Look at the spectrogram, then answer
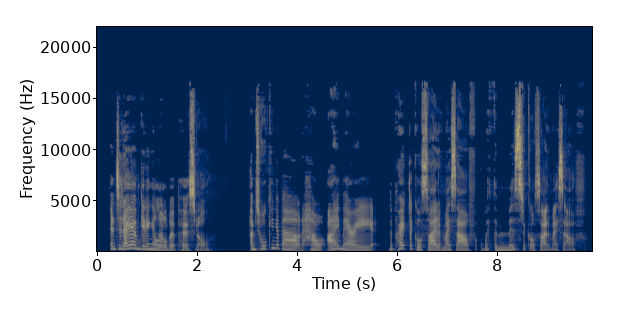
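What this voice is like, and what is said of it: New Zealand accent. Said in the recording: “I'm a Kiwi living in America... that is where my accent is from”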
